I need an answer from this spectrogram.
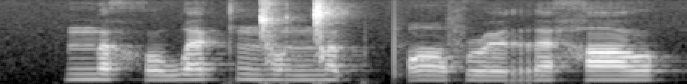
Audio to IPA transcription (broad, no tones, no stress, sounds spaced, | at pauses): n ə h o w ɛ k ŋ͡ǀ o ŋ͡ǀ ə k pʼ ɑ f ɹ ø r ɛ h a o̯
